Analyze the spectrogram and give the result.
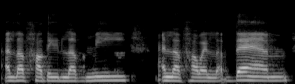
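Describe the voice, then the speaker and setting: A middle-aged woman hosting a panel discussion on dating, speaking reflectively and pausing to restart her thoughts. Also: fairly low pitch, level tone. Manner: reflective, measured, with many restarts. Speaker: host.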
